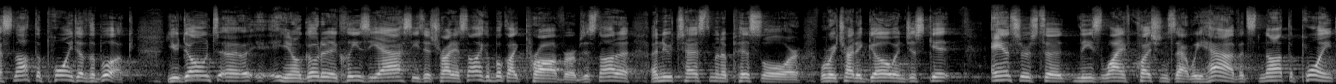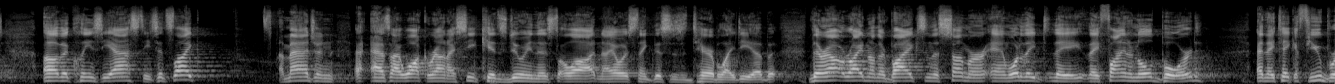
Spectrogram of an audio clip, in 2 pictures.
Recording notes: Sunday morning sermon audio.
